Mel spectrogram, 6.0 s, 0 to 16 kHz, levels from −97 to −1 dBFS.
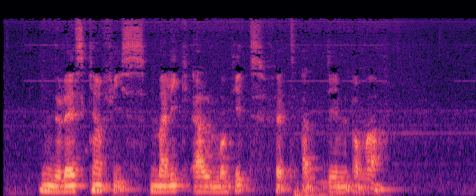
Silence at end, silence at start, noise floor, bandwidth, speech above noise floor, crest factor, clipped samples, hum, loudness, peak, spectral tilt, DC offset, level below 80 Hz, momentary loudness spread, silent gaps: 1 s; 0.5 s; -56 dBFS; 11.5 kHz; 32 dB; 18 dB; under 0.1%; none; -25 LUFS; -6 dBFS; -5.5 dB/octave; under 0.1%; -46 dBFS; 10 LU; none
